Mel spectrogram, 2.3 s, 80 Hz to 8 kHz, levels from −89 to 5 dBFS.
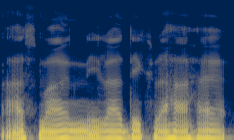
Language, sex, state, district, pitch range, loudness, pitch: Hindi, male, Bihar, Patna, 105-110 Hz, -12 LUFS, 105 Hz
